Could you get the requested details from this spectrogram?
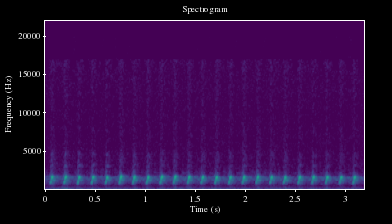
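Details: Waterslager canary, a Belgian song canary breed said to sound like dripping and flowing water: a very regular rapid series of short liquid notes, about six per second, in a small room.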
